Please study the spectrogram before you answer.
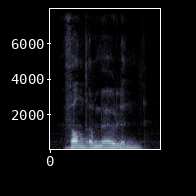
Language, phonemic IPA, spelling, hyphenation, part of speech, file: Dutch, /vɑn dər ˈmøː.lə(n)/, van der Meulen, van der Meu‧len, proper noun, Nl-van der Meulen.ogg
- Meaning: a surname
